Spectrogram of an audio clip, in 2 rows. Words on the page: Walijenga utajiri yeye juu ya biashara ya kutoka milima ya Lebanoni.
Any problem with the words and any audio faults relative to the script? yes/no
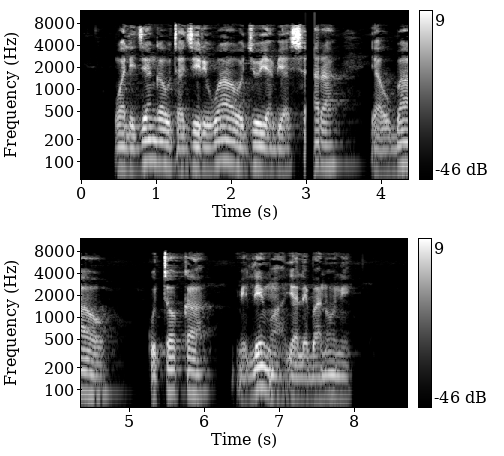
yes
